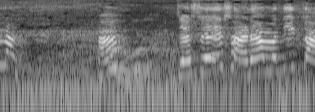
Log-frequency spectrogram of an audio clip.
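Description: A woman speaking, with short phrases broken by a pause, over a steady low rumble.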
